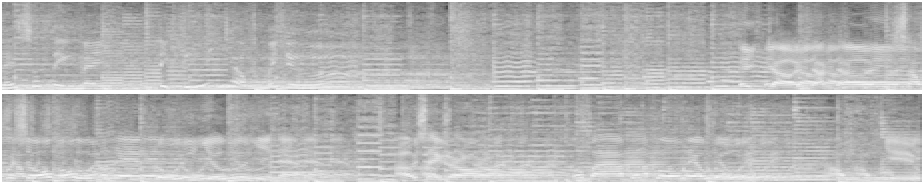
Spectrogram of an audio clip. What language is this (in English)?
Vietnamese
